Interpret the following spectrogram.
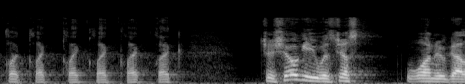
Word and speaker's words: Khashoggi: And the KH in Khashoggi is pronounced like a rasping cough.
